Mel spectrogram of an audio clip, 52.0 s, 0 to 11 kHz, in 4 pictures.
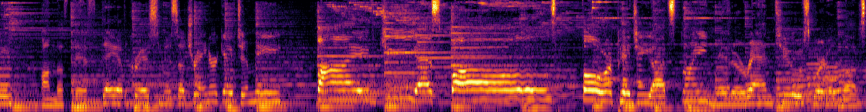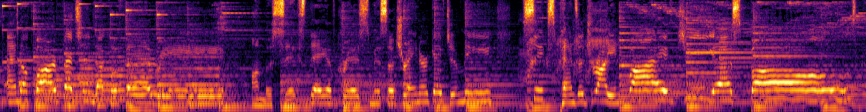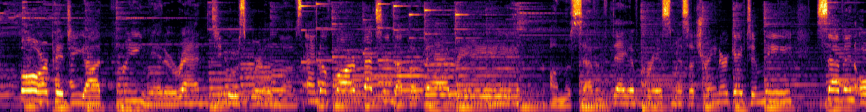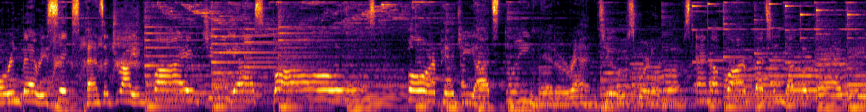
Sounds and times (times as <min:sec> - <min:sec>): Music for children: 0:00.0 - 0:51.9.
